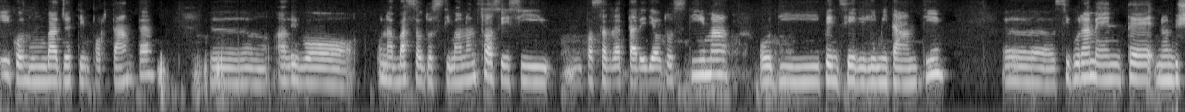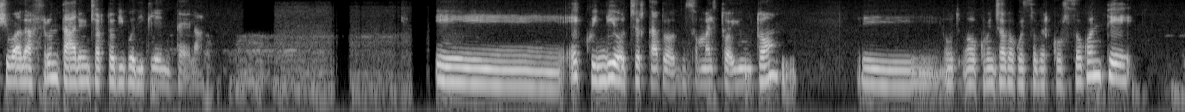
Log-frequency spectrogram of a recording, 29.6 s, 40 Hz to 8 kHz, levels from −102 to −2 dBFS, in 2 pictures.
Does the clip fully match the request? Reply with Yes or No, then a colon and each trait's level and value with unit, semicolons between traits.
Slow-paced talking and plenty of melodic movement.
No: slow, 100 wpm; average, 3.0 semitones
